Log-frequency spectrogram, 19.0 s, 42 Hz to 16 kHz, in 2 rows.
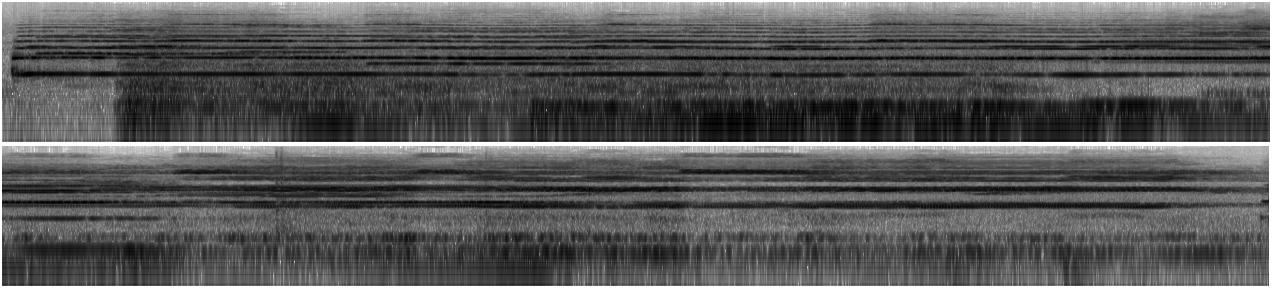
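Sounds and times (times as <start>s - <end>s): sustained high chamber tones: 0.7s - 19.0s.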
